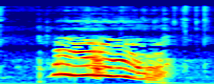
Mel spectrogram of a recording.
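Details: Siberian Husky indoors howling in protest at being ignored during a computer game: one sustained, slightly wavering howl of about a second, falling in pitch at the end, with faint keyboard noise around it.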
